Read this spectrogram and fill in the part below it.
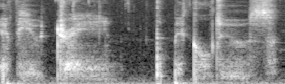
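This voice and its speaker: Someone whispers against noticeable background noise. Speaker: ASMR content creator / vtuber. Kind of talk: ASMR whisper roleplay, deadpan false facts read to camera. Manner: whispered, soft-spoken.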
